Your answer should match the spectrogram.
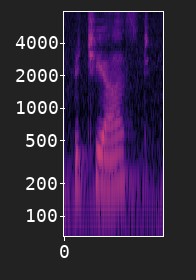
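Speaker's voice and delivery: usual speaking voice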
